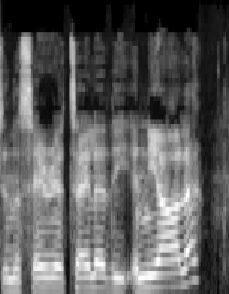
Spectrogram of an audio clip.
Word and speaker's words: Nyala: And one of my favorite antelopes in this area, Taylor, the Inala. Often a lot of people get confused with that name, Inala, and it's spelled Nyala.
